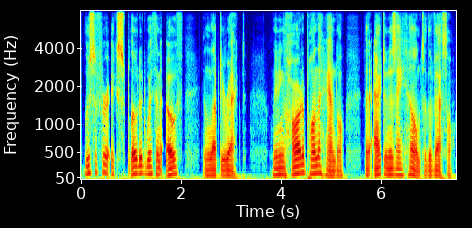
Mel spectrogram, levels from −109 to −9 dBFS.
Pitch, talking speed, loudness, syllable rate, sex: 100 Hz, 170 wpm, -20 LUFS, 5.2 syllables/s, male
